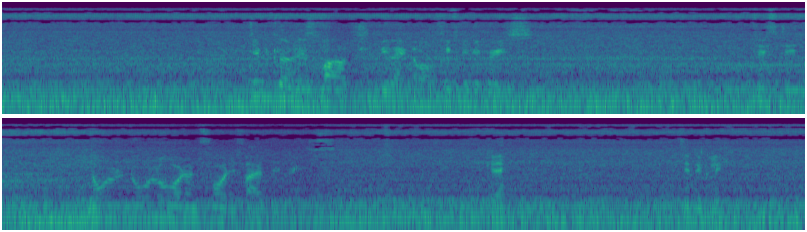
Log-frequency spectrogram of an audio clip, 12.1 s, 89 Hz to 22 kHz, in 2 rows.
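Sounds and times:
air conditioning unit humming: 0.0s - 12.0s.

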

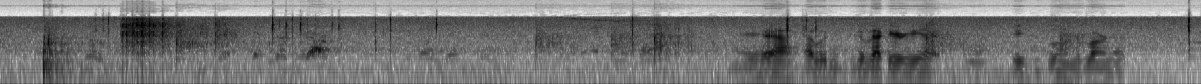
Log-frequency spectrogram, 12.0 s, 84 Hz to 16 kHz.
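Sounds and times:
firework bang: 0.0s - 3.2s, 5.2s - 7.1s, 8.7s - 11.3s
firework crackling: 0.0s - 12.0s.

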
